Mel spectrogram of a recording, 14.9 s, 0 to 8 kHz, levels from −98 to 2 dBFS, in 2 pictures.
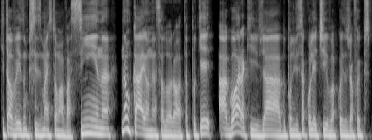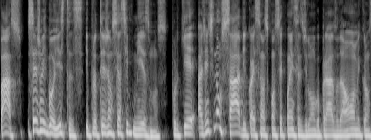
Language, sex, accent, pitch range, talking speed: Portuguese, male, Brazilian, 110-140 Hz, 195 wpm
